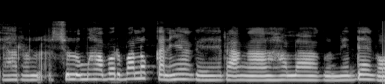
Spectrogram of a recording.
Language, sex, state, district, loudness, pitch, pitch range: Chakma, female, Tripura, Dhalai, -16 LUFS, 210 Hz, 200-230 Hz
